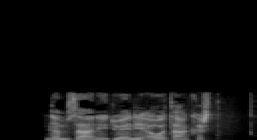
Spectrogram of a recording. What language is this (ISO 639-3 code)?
ckb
